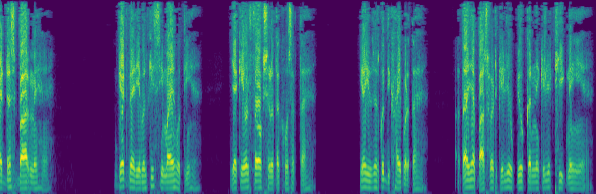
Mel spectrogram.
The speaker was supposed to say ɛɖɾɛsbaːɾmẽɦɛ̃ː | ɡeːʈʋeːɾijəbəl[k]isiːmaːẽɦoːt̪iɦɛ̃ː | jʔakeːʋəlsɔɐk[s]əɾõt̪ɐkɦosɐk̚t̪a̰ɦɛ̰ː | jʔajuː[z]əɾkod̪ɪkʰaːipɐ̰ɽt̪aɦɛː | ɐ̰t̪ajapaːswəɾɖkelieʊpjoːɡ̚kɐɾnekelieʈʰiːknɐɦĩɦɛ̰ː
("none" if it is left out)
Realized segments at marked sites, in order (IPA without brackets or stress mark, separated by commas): k, ʃ, z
